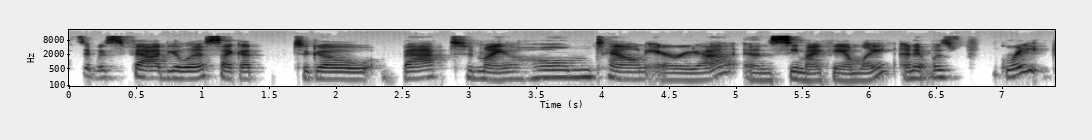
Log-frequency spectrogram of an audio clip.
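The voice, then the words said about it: Strong Massachusetts accent. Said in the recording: “I can detect the Massachusetts accent now... Coming out in full force”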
